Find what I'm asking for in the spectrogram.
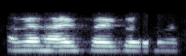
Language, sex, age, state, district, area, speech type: Hindi, female, 30-45, Uttar Pradesh, Ghazipur, rural, conversation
